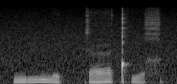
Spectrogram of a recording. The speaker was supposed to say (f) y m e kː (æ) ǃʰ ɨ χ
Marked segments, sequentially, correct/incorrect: incorrect, correct

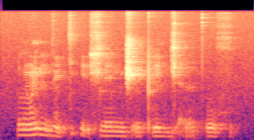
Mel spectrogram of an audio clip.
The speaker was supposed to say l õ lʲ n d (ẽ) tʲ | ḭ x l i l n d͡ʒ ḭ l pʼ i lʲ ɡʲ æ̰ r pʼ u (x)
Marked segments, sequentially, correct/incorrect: correct, correct

